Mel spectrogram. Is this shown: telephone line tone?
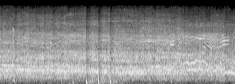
no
